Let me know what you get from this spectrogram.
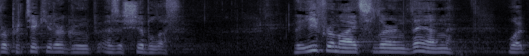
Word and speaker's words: Shibboleth: If they answered no, the Gileadites would ask them to say the word Shibboleth, a Hebrew word meaning stream. Ephraimites would pronounce the word with an S sound, Sibboleth, because they had difficulty pronouncing the SH sound.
